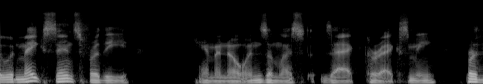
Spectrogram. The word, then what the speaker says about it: Kaminoans: We have finally learned how to correctly pronounce that, by the way. Thank you, Rebel Scum Texan. – Yeah, again. Kaminoans.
